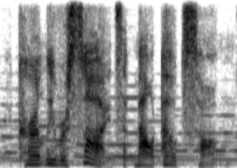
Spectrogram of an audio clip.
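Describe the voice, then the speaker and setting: A woman voicing a poised, composed immortal adept who speaks in a calm, formal, reassuring way. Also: lowish voice, moderate pace, over music.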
